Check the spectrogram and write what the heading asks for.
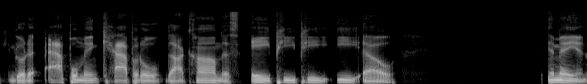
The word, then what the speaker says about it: Appelman: And then I was like, wait, you just said Appleman. It's gotta be. It's like, all right. Yes. It's Appelman. So not how Correct. you write it in school. Okay. The E comes first.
